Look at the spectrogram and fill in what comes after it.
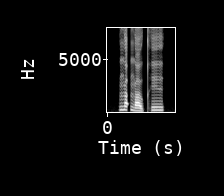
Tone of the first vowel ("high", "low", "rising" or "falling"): high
